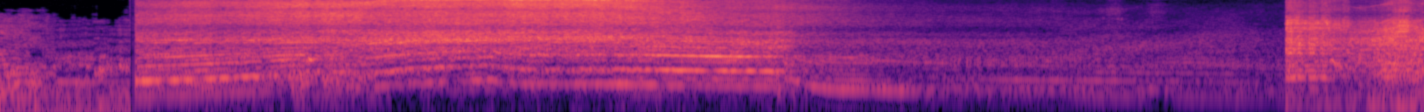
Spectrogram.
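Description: Car engine revving hard during a burnout over a high hiss, the revs rising and falling, then dropping away about six seconds in; a second loud engine cuts in abruptly near the end.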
